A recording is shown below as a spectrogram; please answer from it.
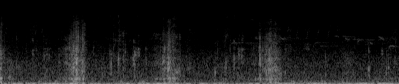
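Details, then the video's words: A donkey eating, with crunchy chewing bursts about once a second over a low, rustling background. "Donkey Eating Sound Effect"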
